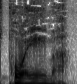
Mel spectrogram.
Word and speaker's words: poema: But no matter how she pronounces it, it is a word from God in the form of a P-O-E-M, poem, poem, whatever it is. – She's just pronouncing it the Greek way, which is poema.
